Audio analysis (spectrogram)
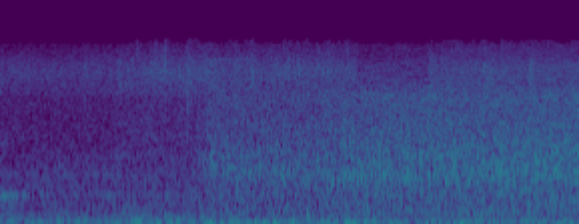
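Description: Heavy rain pours down in Delhi-NCR, a dense, steady hiss of falling water that grows slightly louder and fuller partway through, heard alone with no voices.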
